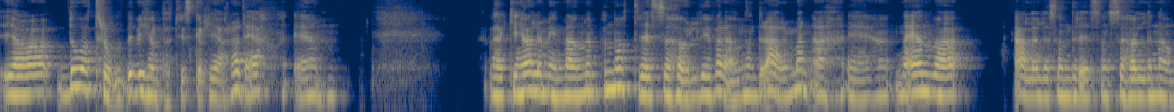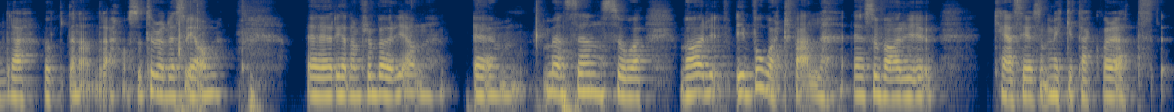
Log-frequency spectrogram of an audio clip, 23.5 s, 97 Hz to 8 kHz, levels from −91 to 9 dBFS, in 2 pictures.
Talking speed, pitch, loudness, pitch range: 170 wpm, 195 Hz, -20 LUFS, 185-215 Hz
